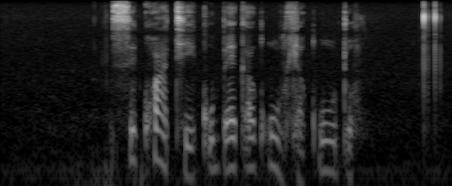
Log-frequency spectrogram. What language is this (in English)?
Swati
